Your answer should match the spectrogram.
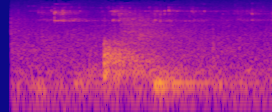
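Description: Handheld microphone being handled as it is raised to speak, with a soft bump and rustle a little under a second in, over low room noise.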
